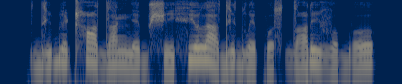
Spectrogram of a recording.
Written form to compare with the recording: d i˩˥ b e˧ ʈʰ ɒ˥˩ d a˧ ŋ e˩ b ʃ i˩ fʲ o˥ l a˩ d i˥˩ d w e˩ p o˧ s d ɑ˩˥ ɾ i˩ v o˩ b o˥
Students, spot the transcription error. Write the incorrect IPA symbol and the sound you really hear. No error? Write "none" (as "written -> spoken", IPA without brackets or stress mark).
ɒ˥˩ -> ɑ˥˩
